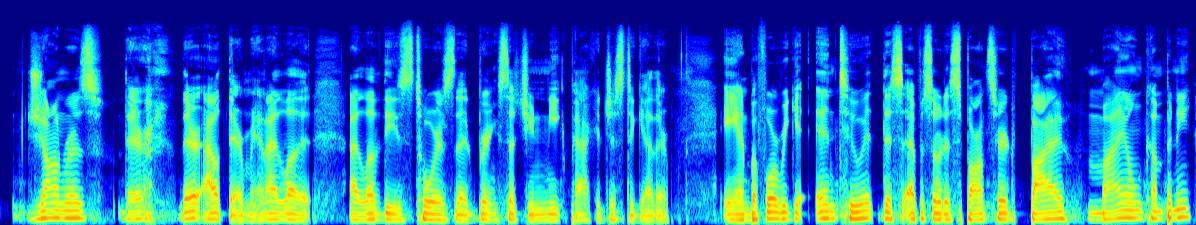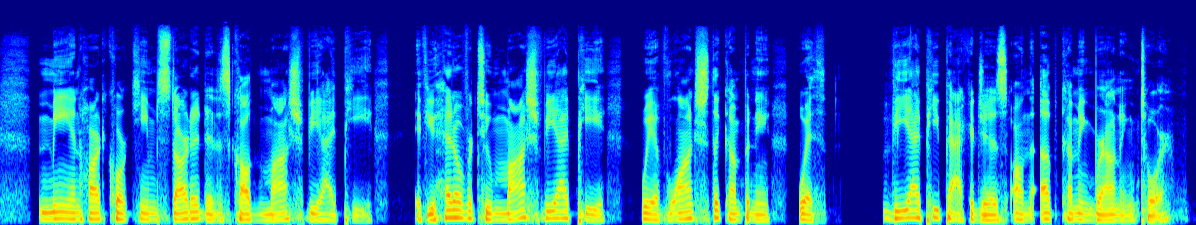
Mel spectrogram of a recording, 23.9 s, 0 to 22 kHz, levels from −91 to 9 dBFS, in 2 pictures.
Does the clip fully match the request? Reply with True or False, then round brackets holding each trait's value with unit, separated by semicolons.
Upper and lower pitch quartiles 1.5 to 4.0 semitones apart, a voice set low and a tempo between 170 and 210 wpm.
False (3.2 semitones; 110 Hz; 160 wpm)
